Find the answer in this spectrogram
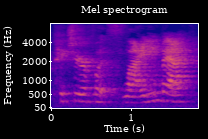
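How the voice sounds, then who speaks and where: In a very reverberant room, a little way from the microphone, a woman leads exercise as an aerobics instructor. Her voice sits on the high side, and she gives short, encouraging, energetic commands. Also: normal speed, a little hiss or hum. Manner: encouraging, energetic coaching in short imperative cues. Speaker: fitness instructor leading a workout. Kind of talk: aerobics instructor cueing and counting down. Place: echoey room, exercising while talking. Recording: very echoey room, distant microphone.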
